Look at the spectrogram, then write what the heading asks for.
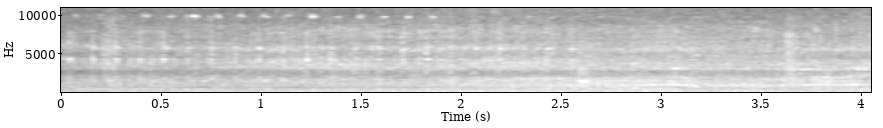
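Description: Hero Hunk motorcycle's single-cylinder engine running steadily as the bike rides along, getting slightly louder through the stretch.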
